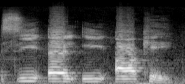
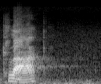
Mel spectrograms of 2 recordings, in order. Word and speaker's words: clerk: For example, the word CLERK. Some people call it clerk, some people call it clark, but the correct pronunciation is Clark.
